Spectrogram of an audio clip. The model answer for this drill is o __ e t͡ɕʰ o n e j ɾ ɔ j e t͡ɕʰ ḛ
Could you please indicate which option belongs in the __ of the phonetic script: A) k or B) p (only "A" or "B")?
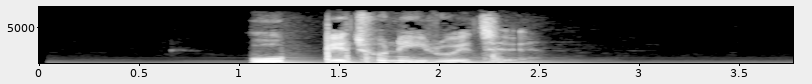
B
